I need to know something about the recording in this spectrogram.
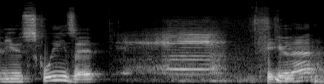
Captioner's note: dinosaur roars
